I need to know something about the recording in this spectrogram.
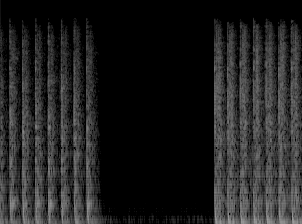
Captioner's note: gunshots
